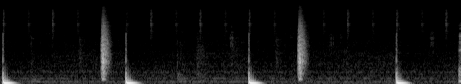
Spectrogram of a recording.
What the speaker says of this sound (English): we get left with drums that sound like this.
